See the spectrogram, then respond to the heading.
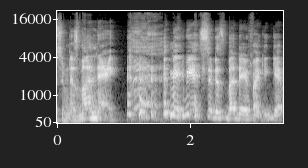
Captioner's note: laughing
